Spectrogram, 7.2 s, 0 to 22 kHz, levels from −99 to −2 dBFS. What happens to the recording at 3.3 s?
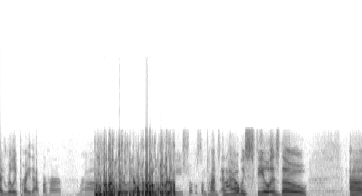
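At 3.3 s the speech is replaced by a codec payload misread, running from 1.87 to 3.59 s. The decoder reads the AMR frames with their bits packed differently from how they were sent, which fits octet-aligned data read as bandwidth-efficient. The result is garbled noise and warble that barely follows the speech. Unlike low-bitrate codec roughness, which keeps the speech recognisable, this breaks in and out abruptly.

Underneath, automatic gain rising is under way from 0.56 to 4.52 s. The input fell by about 19 dB, and the gain control is slowly lifting the level by about 8 dB. The background swells along with the voice, which is what separates this from a talker simply moving closer.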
